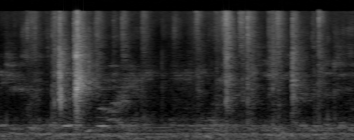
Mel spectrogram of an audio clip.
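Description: A deck of tarot cards being shuffled by hand: an irregular run of soft card clicks and slides, with a faint steady hum underneath.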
